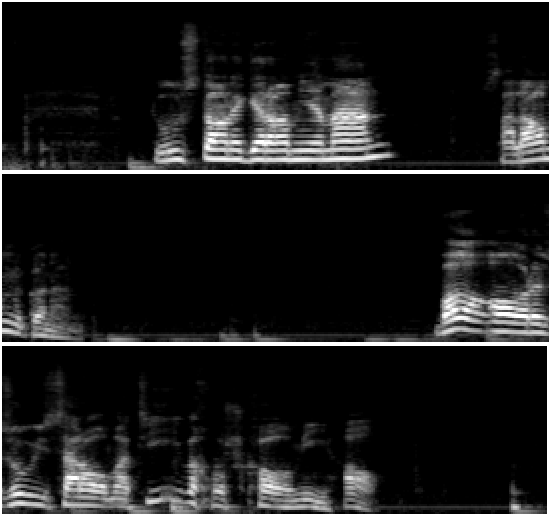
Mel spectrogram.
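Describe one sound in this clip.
An elderly man speaks slowly and close to the microphone.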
